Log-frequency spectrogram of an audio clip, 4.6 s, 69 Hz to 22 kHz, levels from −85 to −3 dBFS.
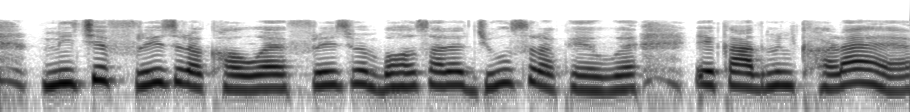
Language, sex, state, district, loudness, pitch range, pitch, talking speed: Hindi, male, Jharkhand, Garhwa, -16 LUFS, 245-295 Hz, 275 Hz, 225 wpm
